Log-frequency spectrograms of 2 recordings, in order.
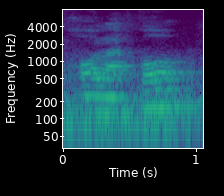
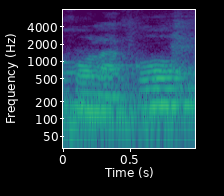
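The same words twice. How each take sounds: No difference in how they are said.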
